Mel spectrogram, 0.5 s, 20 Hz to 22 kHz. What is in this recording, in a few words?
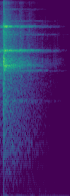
DRMS, Pure Electro; USB Soundscan vol.03; AKAI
